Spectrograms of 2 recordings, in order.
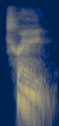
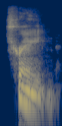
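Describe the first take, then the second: No difference in how they are said.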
